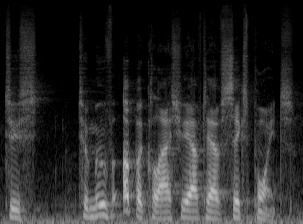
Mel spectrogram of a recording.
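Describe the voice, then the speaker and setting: An American man co-hosting a local high school sports show, discussing teams in a conversational style. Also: normal speed, a little mellow.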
